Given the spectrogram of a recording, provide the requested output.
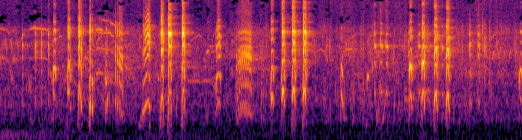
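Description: Common moorhen giving harsh, sharp clucks and cackling notes in uneven bursts, some quick doubled or tripled, with brief pauses between runs.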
